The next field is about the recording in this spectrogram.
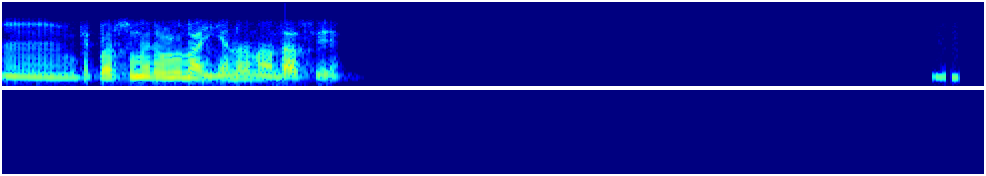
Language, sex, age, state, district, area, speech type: Dogri, male, 30-45, Jammu and Kashmir, Reasi, rural, conversation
